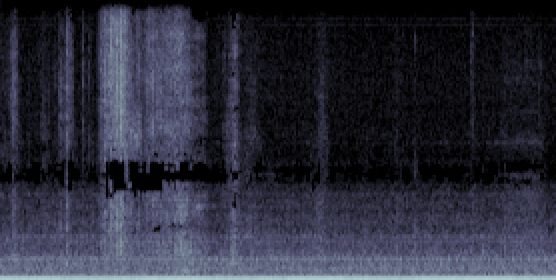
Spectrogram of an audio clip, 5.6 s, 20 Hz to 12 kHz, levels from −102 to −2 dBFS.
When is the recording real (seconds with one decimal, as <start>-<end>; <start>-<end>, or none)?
0.0-5.6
